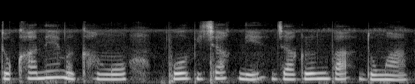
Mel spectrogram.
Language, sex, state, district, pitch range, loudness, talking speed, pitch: Garo, female, Meghalaya, West Garo Hills, 240-265 Hz, -18 LUFS, 85 wpm, 255 Hz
